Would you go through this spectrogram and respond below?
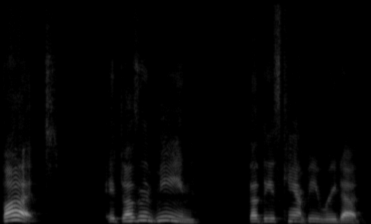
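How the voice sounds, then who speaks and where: A woman's voice: medium pitch, lively intonation, slow pace, no room sound, clean studio sound. An American woman giving casual commentary as an online host, emphatic and explanatory, repeating points for stress. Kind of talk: casual commentary, reading documents aloud.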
